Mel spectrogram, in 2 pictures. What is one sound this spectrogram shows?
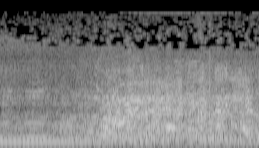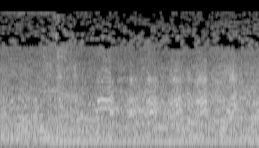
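A young woman laughs excitedly close by.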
